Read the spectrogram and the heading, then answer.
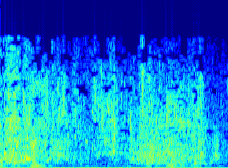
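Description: Continuous sloshing and splashing of water as a person swims through it, a steady churning with soft bubbling strokes, no voices.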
